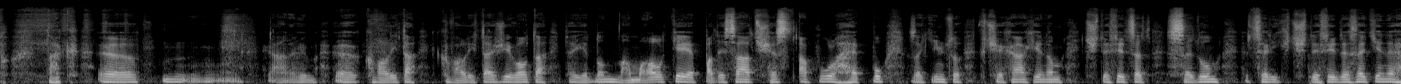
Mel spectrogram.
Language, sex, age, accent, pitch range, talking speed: Czech, male, 60-79, native, 110-155 Hz, 80 wpm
